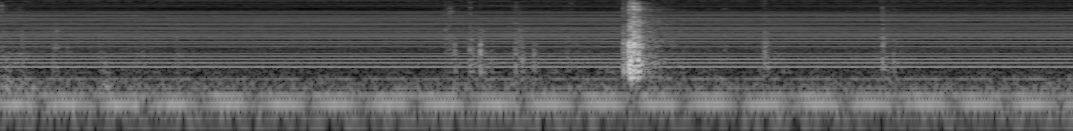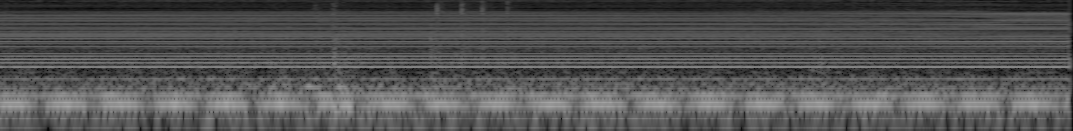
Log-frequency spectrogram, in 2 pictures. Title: Low buzzing/humming noise after pulling a shot - New open Refurb by Breville Bambino Plus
